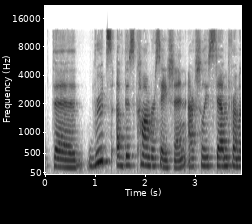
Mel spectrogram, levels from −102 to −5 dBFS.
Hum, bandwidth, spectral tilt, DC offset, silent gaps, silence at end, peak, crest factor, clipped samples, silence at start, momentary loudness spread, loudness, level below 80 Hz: none; 12.5 kHz; -3.5 dB/octave; under 0.1%; none; 0 s; -6 dBFS; 16 dB; under 0.1%; 0.15 s; 6 LU; -22 LUFS; -70 dBFS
